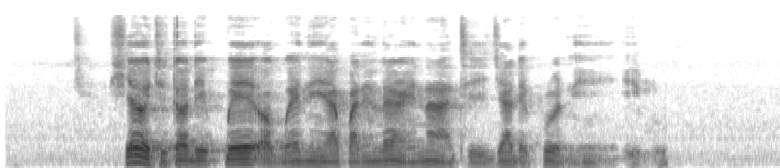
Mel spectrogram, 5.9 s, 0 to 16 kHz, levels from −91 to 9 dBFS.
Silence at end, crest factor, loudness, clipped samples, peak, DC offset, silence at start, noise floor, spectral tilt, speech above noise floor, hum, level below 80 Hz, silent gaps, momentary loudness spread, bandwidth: 0.85 s; 20 dB; -22 LUFS; under 0.1%; -4 dBFS; under 0.1%; 0.85 s; -65 dBFS; -6 dB/octave; 42 dB; none; -48 dBFS; none; 22 LU; 11 kHz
